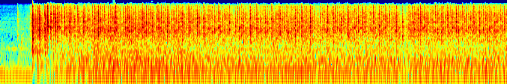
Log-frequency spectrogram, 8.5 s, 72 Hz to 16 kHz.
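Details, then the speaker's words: 4A084 aircraft engine converted from military generator engine, fuel injected with priming system, about 75°F, hand-propped: catches at once and settles into steady, even idle with no misses; normal start. "this engine starts just as good at 30 degrees as it does at 70"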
